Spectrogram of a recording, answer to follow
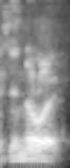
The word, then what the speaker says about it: Denoi: Yeah. Denoi. Denoi. No S. Denoi.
